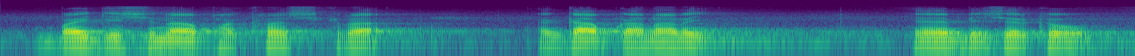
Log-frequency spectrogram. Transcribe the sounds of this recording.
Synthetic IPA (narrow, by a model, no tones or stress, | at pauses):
bajdisinapʰakʰɾasi̥kʰɾa | ɡap̚ɡananij | ebeseɾkʰɯw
